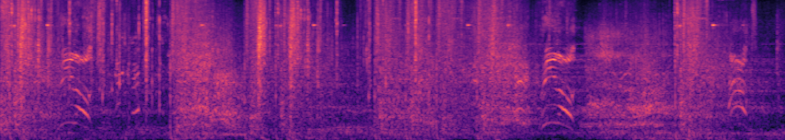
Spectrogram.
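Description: A monster snarls and shrieks.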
